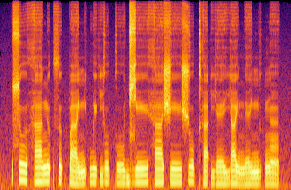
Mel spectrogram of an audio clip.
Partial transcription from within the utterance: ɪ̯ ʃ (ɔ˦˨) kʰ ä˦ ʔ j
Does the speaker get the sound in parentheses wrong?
yes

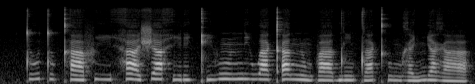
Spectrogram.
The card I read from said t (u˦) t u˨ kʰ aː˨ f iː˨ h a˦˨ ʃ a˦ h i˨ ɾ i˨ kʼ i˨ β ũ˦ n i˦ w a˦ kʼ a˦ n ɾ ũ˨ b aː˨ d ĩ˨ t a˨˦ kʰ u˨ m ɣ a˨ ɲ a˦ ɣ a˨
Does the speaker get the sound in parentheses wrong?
yes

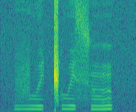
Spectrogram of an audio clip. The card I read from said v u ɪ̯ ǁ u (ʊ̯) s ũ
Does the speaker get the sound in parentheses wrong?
yes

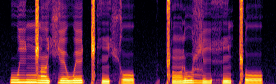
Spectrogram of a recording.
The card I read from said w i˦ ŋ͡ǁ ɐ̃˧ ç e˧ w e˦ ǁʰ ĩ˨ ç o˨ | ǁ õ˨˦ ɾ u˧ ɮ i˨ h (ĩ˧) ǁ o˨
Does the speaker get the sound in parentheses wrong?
no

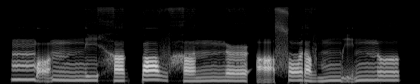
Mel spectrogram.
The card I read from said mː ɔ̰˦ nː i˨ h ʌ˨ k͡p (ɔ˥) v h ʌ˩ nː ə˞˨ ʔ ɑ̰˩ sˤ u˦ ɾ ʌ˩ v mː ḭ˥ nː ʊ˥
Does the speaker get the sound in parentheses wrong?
no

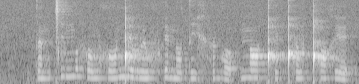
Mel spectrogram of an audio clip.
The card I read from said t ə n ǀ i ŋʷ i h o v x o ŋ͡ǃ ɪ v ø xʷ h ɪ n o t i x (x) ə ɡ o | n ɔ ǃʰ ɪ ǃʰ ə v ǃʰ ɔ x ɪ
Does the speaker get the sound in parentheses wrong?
yes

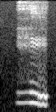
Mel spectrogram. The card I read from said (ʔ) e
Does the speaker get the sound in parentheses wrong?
yes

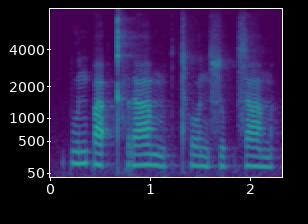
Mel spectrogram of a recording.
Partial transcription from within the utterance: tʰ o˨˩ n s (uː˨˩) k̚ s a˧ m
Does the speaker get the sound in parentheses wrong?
yes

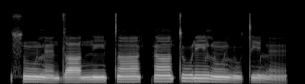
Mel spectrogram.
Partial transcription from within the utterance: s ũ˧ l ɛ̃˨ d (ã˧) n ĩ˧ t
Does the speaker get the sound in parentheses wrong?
yes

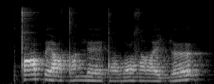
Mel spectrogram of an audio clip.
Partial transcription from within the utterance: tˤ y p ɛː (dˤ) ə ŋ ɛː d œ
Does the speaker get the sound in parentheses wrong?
no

